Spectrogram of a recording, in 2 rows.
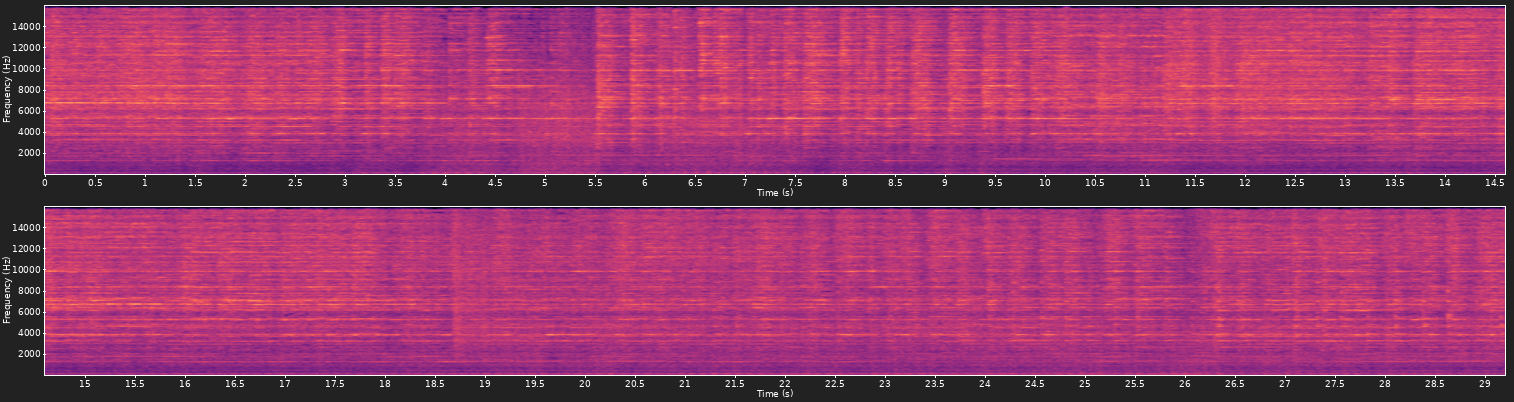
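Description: Slow-moving loaded coal train: diesel locomotives running under load with a steady low drone, and steel wheels squealing steadily on the rail as the hopper cars crawl past. The train is barely making a 1.4% grade, too heavy for its horsepower.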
